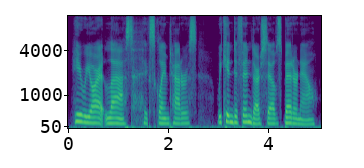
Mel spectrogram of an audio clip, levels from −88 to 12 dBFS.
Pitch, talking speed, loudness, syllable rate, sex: 160 Hz, 155 wpm, -19 LUFS, 5.3 syllables/s, female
